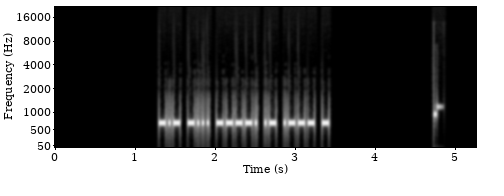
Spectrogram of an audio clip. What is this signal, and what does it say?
Morse code, heard as a keyed tone, about 40 wpm, 700 Hz. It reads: KB9AJT
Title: USA Call Signs Repeated 3x 40wpm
